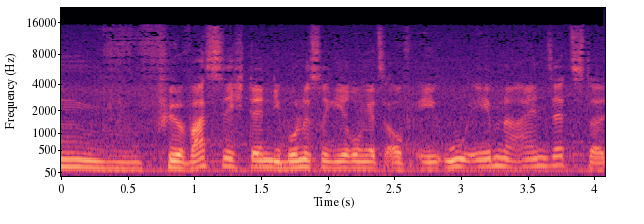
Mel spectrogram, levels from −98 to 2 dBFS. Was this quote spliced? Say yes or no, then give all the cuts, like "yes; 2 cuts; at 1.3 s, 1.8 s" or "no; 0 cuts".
no; 0 cuts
